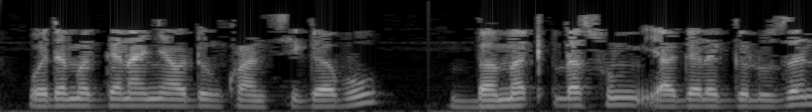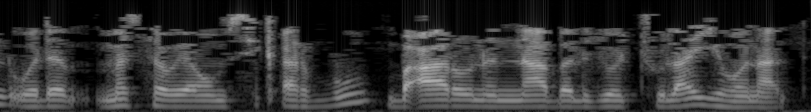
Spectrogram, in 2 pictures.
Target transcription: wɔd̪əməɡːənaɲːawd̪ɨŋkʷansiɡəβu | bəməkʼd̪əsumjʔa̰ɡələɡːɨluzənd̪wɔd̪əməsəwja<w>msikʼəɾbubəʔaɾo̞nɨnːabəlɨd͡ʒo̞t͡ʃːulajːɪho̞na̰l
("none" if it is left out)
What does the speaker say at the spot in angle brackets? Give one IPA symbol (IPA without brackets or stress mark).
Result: w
